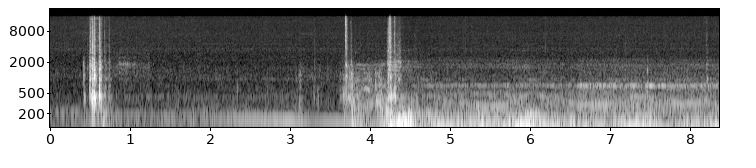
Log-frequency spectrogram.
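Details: BMW E46 325i petrol six idles roughly, revs swelling and sagging, with EML, DSC and brake warning lights on, caused by a faulty throttle and two broken cables (throttle and accelerator pedal).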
